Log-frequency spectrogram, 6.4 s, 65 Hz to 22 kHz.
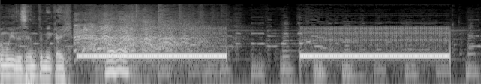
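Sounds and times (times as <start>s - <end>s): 
speech: 0.0s - 1.9s
laughter: 1.0s - 3.1s
long loud even telephone tones while calling someone: 2.7s - 3.0s, 4.0s - 6.1s.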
